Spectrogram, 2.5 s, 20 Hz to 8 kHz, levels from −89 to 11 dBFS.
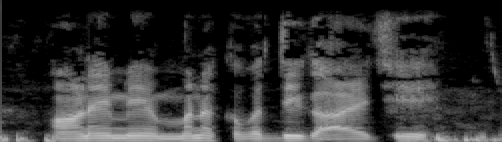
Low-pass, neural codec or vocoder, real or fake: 7.2 kHz; none; real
